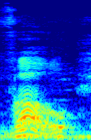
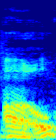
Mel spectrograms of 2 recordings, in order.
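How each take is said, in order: First: The syllable starts with a V sound. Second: The syllable starts directly with the vowel. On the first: This is the usual present-day pronunciation. "instead of being vo" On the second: This is a later simplified pronunciation. "changed just to o"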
